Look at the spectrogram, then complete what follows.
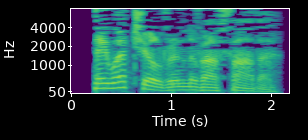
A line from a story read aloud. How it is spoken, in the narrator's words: I answered sadly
